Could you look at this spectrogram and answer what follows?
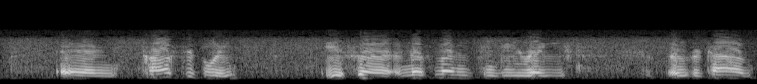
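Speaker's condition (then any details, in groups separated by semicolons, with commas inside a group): Speech impediment; long hard battle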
